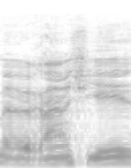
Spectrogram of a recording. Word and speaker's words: Ringier: Originally, it's a French name, Ringier, so Ringier. Yes. Okay. So, but Ringier is okay in English.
